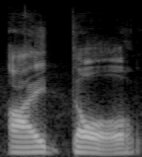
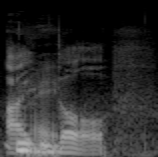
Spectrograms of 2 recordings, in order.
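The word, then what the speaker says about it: (G)I-DLE: Like, you know, and so not idol, like a object of worship, but I-dle, like there's nothing, you know. Anyway, so it's following that, and the G was always silent in the pronunciation because it was symbolizing that there were more than just a girl group.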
